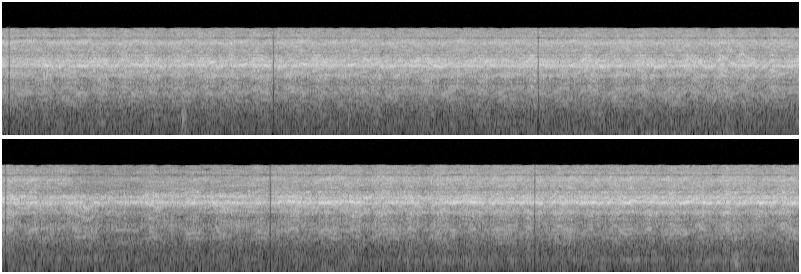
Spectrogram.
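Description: Fuel pump running steadily, drawing fuel back out of the RC helicopter's tank through the clunk line; the clunk line is working.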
